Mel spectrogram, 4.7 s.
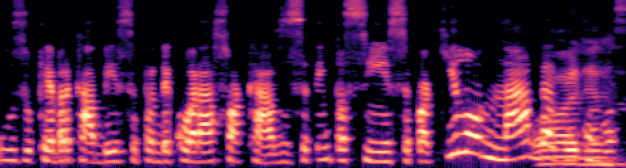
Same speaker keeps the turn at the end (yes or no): no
